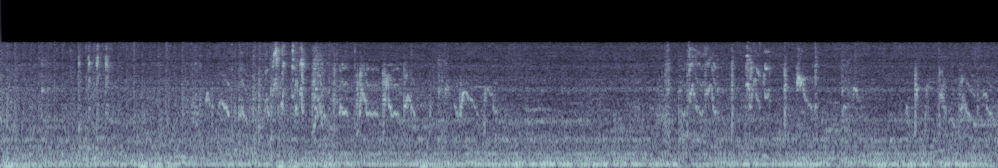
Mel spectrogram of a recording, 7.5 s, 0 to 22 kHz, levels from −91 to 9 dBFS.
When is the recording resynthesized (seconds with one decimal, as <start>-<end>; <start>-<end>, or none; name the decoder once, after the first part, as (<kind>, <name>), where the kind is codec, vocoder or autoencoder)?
6.6-7.5 (vocoder, BigVGAN v2)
